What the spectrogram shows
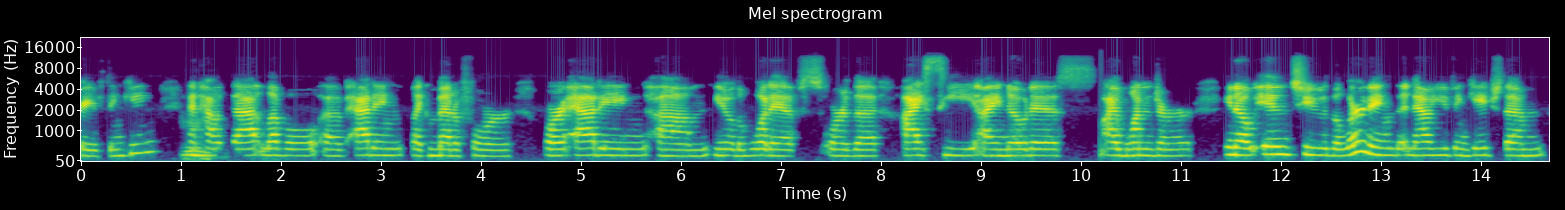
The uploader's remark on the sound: In this episode of Inside the Box, we Zoomed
